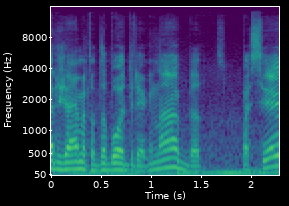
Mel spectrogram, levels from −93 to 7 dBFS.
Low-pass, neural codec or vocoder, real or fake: 14.4 kHz; codec, 44.1 kHz, 7.8 kbps, DAC; fake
